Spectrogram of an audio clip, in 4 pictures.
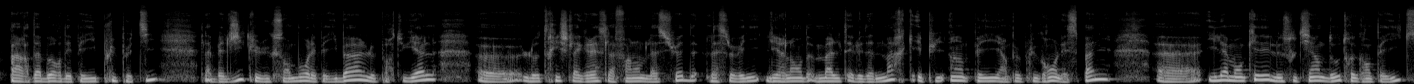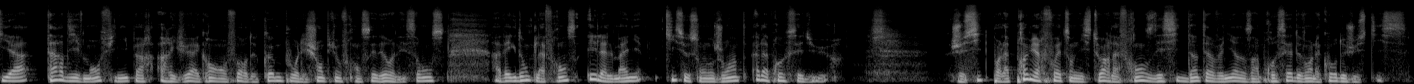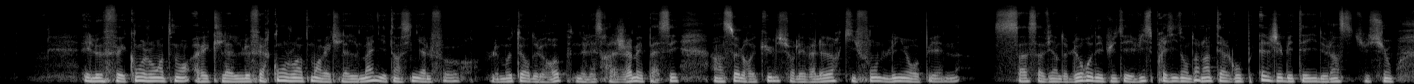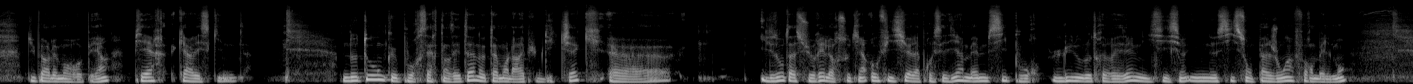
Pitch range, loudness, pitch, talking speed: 140-170 Hz, -27 LUFS, 155 Hz, 190 wpm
